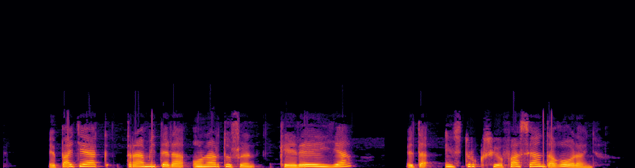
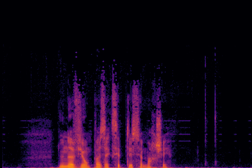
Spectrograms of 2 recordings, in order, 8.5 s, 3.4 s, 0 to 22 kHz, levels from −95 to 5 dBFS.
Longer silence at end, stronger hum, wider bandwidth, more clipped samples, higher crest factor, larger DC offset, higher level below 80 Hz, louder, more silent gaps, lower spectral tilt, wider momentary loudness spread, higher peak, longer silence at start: second, 0.6 s vs 0.85 s; neither; second, 6.4 kHz vs 12.5 kHz; neither; second, 14 dB vs 24 dB; neither; about the same, -50 dBFS vs -46 dBFS; first, -13 LUFS vs -29 LUFS; first, 5.12-5.41 s vs none; first, -7.5 dB/octave vs -5 dB/octave; about the same, 11 LU vs 12 LU; first, 0 dBFS vs -8 dBFS; first, 0.65 s vs 0.45 s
